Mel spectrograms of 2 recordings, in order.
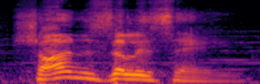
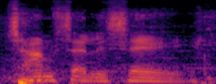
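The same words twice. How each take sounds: First: It is said with a native French pronunciation. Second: It is said with a local Filipino pronunciation. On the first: This is how people in France say it. "Pero kapag nandun ka" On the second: This is how people at home say it. "yung sa atin"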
